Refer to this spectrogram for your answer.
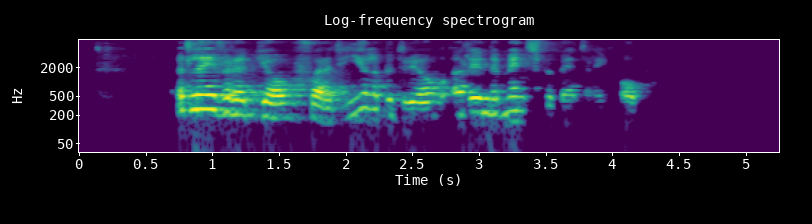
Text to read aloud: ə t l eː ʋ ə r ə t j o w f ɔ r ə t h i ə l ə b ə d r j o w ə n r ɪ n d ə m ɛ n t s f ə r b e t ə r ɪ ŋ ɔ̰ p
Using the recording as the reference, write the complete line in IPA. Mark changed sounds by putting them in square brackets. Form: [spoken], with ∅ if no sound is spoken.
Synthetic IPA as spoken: ə t l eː [v] ə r ə t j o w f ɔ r ə t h i ə l ə b ə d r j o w ə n r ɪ n d ə m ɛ n t s f ə r b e t ə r ɪ ŋ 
